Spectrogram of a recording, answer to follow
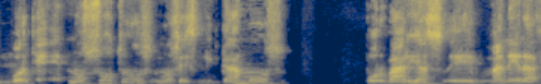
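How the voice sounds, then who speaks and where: Very slow speech from a man with a high pitch and lively intonation. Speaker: Buddhism teacher. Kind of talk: interview.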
